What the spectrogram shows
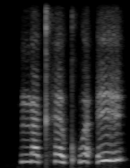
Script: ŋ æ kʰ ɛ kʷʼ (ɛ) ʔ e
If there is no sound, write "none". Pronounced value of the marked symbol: æ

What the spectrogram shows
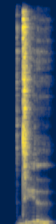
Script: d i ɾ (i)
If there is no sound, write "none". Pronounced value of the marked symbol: ɨ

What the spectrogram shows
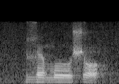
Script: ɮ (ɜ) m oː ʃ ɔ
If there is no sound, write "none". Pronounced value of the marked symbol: ɜ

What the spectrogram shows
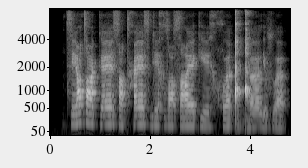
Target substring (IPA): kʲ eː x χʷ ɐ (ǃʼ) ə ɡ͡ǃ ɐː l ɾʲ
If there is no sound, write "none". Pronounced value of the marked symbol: ɡ͡ǃ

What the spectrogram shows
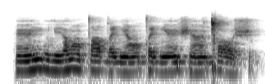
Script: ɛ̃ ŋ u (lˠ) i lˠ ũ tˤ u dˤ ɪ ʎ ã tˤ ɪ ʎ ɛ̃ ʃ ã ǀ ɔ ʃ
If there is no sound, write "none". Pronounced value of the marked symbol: l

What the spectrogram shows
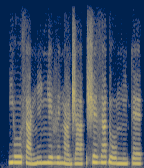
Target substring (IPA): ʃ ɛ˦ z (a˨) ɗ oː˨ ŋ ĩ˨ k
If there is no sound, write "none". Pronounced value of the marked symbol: a˦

